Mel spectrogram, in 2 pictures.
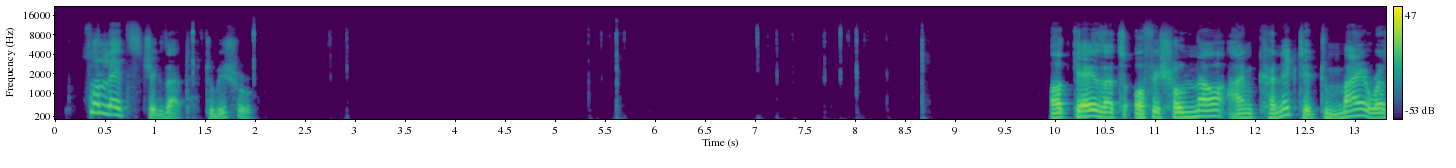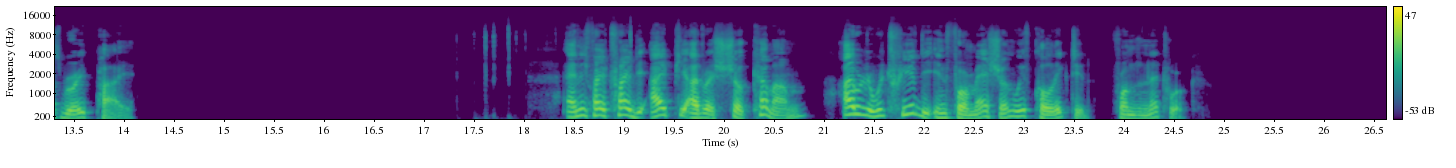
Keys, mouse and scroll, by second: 0.0-3.1 typing, 3.4 Return, 5.1-8.8 typing, 17.1-19.6 typing.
